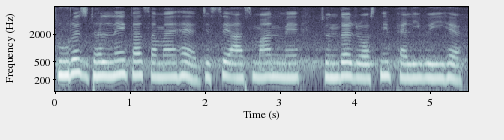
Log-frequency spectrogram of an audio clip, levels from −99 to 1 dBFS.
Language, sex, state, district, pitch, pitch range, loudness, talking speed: Hindi, female, Manipur, Imphal West, 235 Hz, 225-245 Hz, -14 LUFS, 140 wpm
